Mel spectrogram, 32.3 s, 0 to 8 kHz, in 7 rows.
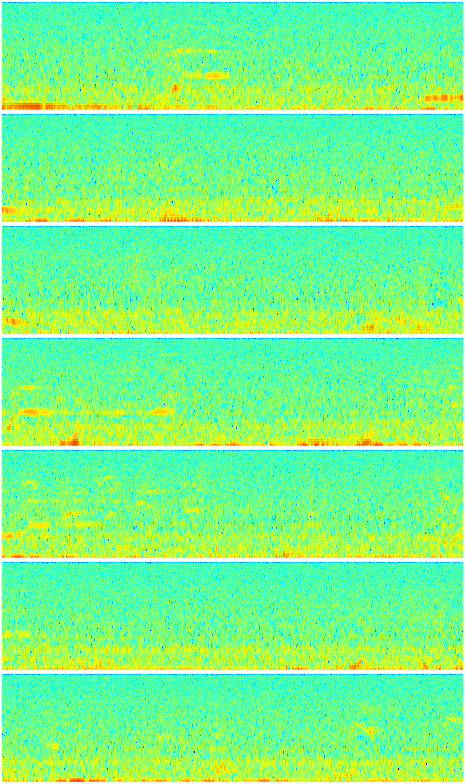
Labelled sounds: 1.6	2.3	humpback whale, 0.90 to 2.1 kHz
14.0	14.3	humpback whale, 0.90 to 2.0 kHz
15.4	15.6	humpback whale, 4.8 to 5.0 kHz
18.7	18.9	humpback whale, 2.6 to 3.3 kHz
23.0	23.4	humpback whale, 0.86 to 1.1 kHz
31.2	31.4	humpback whale, 1.4 to 1.9 kHz

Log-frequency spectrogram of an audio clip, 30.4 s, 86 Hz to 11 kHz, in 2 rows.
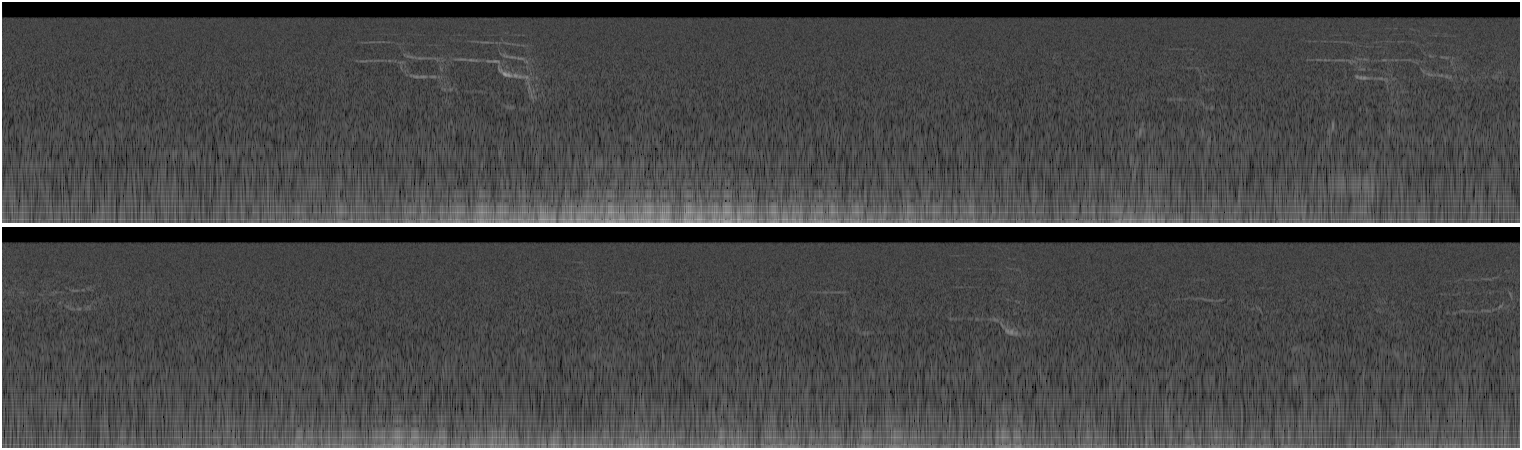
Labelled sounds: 3.5	5.5	killer whale, northern resident, G clan, GG subclan, call N23ii, 1.2 to 4.7 kHz
13.0	14.6	killer whale, northern resident, G clan, GG subclan, call N23ii, 1.6 to 5.3 kHz
15.8	16.1	killer whale, northern resident, 1.8 to 3.0 kHz
23.2	23.7	killer whale, northern resident, G clan, GG subclan, call N44, 2.6 to 2.7 kHz
24.7	25.5	killer whale, northern resident, G clan, GG subclan, call N23ii, 0.99 to 2.9 kHz
26.9	27.4	killer whale, northern resident, G clan, 2.1 to 2.4 kHz
29.6	30.3	killer whale, northern resident, G clan, 1.6 to 3.5 kHz
29.7	30.0	killer whale, northern resident, G clan, GG subclan, 3.3 to 3.5 kHz

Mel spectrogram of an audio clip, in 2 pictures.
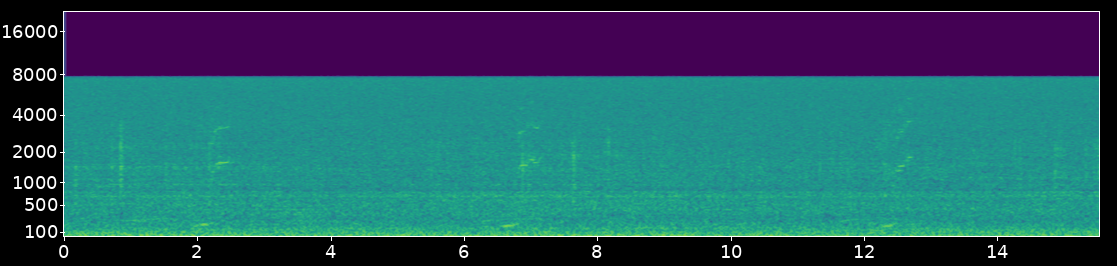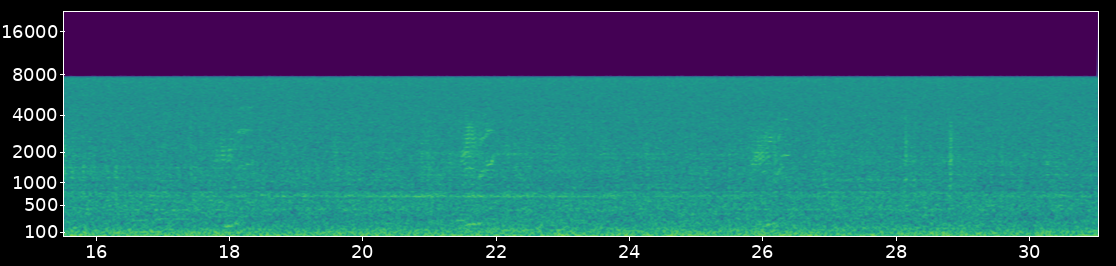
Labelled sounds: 2.2	2.5	humpback whale, 1.4 to 3.3 kHz

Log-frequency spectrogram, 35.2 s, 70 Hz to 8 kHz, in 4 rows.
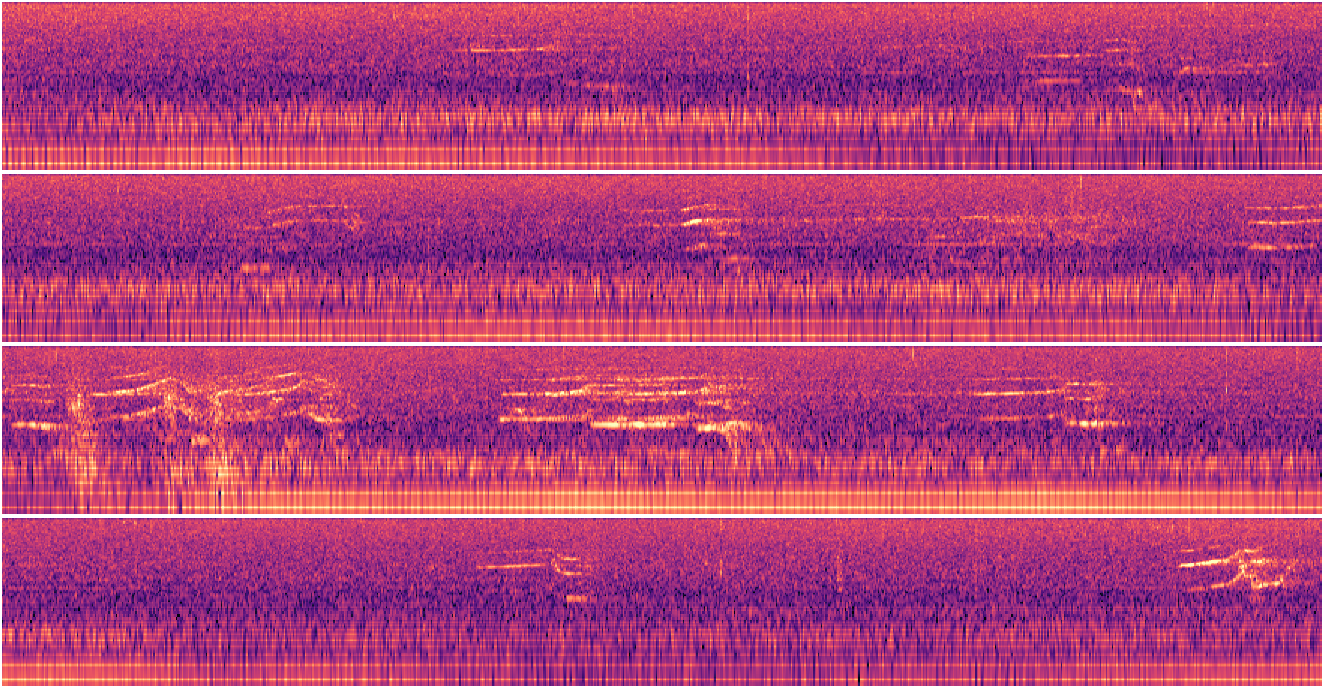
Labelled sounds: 2.9	4.2	killer whale, southern resident, J pod, call S01, 0.50 to 3.4 kHz
6.7	8.6	killer whale, 0.18 to 4.3 kHz
10.3	11.5	killer whale, 0.38 to 4.2 kHz
12.9	13.9	killer whale, southern resident, 0.50 to 3.8 kHz
14.1	16.3	killer whale, 0.39 to 3.7 kHz
16.9	18.2	killer whale, southern resident, J pod, call S01, 0.48 to 4.5 kHz
18.2	20.1	killer whale, 0.16 to 5.1 kHz
20.8	23.0	killer whale, 0.28 to 5.0 kHz
24.0	25.2	killer whale, southern resident, J pod, call S01, 0.50 to 4.6 kHz
29.5	30.5	killer whale, southern resident, J pod, call S01, 0.50 to 4.3 kHz
34.0	35.1	killer whale, 0.50 to 8.0 kHz

